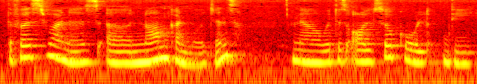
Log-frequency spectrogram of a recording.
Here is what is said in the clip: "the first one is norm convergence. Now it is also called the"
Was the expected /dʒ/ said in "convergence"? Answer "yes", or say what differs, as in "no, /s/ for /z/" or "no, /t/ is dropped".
yes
